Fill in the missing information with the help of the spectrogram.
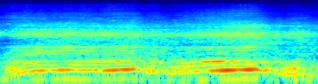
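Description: A motor vehicle engine running steadily, growing louder about three seconds in and then fading.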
